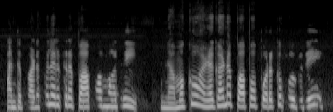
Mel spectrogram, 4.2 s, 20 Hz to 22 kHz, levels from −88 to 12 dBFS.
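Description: From 0.10 to 0.91 s, 1.16 to 1.63 s and 3.57 to 4.04 s the speech dips, by roughly 10, 20 and 15 dB. This is speech suppressed in double talk, likely an echo canceller attenuating the near talker while the far side spoke.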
